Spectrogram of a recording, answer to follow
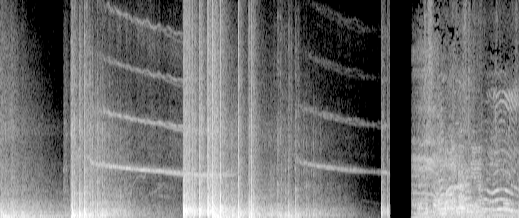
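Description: Fireworks: three sudden bangs, each crackling away over a second or two, with a thin whistle that slides slowly down in pitch. After a brief silence, voices begin about eight seconds in.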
